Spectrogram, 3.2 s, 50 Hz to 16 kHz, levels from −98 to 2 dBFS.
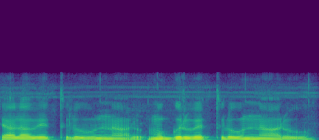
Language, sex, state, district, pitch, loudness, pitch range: Telugu, male, Telangana, Komaram Bheem, 105 Hz, -16 LUFS, 105-110 Hz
